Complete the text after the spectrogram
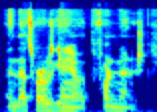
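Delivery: talking with something in mouth; words blurred by something in the mouth; mouth full. Real, not acted. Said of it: "Sorry, I got stuff in my mouth".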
